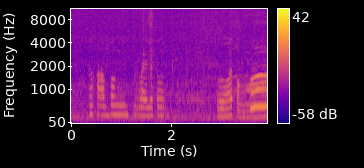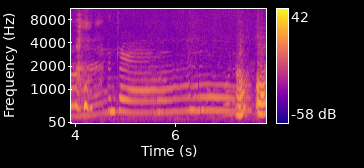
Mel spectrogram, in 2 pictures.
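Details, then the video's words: Sea lions at Sea Life Park in summer 2011, shown barking and kissing: a few short, clipped harmonic barks, then longer drawn-out wavering calls that rise and fall, growing louder toward the end. "Sea Lions Barking and Kissing"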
